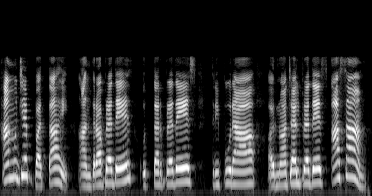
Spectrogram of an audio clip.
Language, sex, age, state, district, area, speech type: Hindi, female, 18-30, Rajasthan, Jodhpur, rural, spontaneous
